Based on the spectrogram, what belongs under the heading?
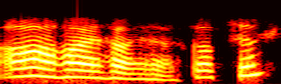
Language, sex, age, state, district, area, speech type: Assamese, female, 45-60, Assam, Dhemaji, urban, conversation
